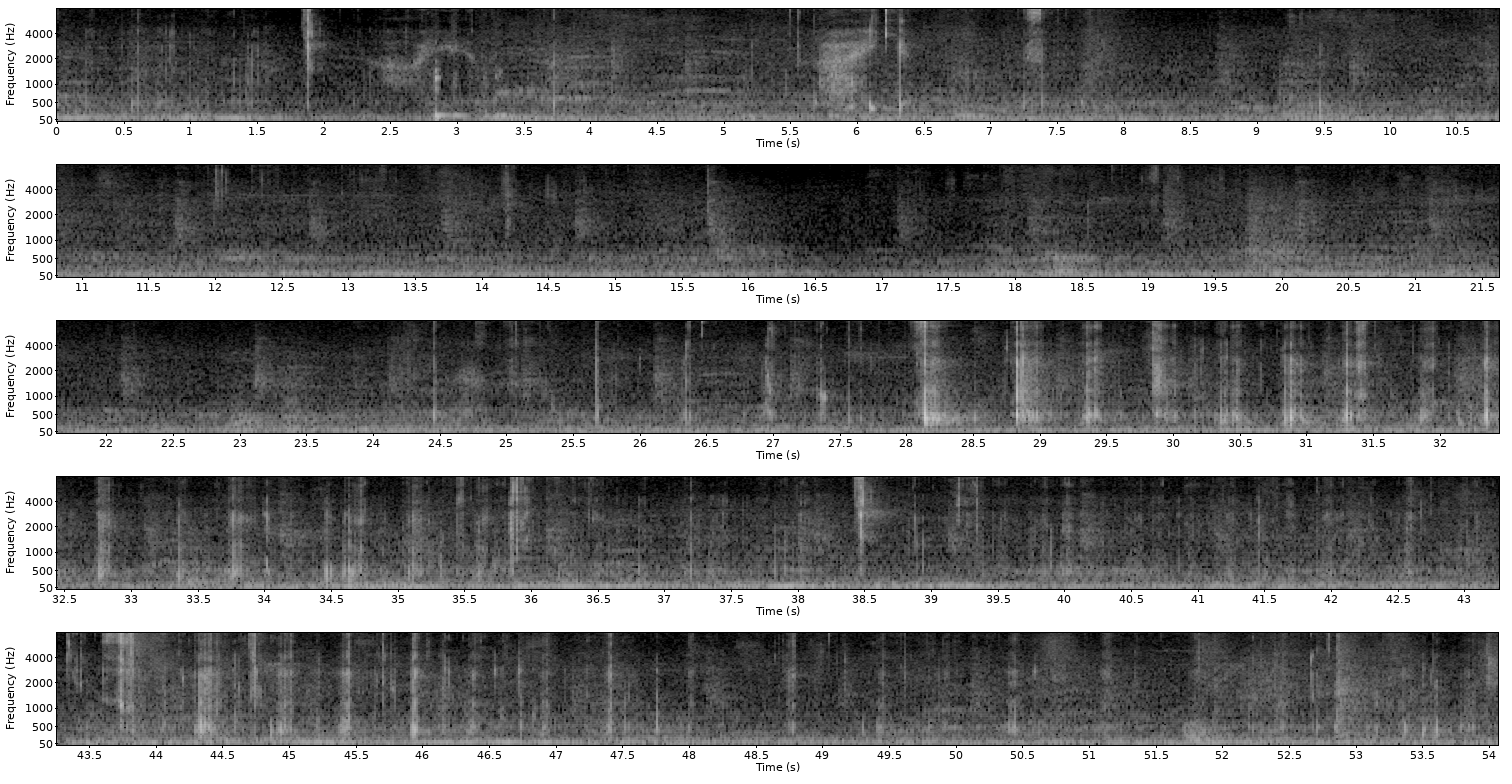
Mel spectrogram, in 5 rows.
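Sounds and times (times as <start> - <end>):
steady low hum: 0.0 - 53.8
close chewing and biting: 0.1 - 4.1, 24.2 - 54.0.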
